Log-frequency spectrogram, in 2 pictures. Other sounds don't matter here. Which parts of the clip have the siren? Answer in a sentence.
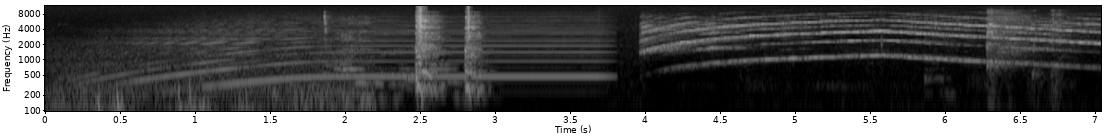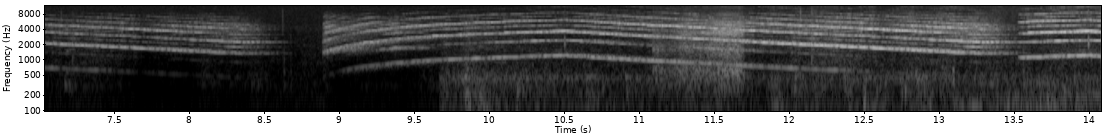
You can hear the siren from 0.1 to 14.0 s.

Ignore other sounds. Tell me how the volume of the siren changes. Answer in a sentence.
The volume of the siren goes up.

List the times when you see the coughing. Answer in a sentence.
The coughing can be heard from 1.9 to 3.0 s, from 5.8 to 7.2 s and from 11.1 to 11.8 s.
